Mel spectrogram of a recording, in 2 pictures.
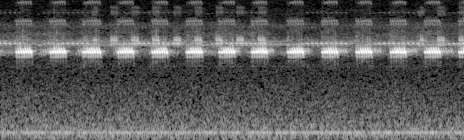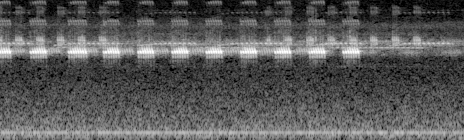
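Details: Deep-night autumn grass insects in Changnyeong, Gyeongsangnam-do, Korea: a steady train of shrill, high pulsed chirps near three per second that stops near the end, leaving a softer insect chorus and a faint low hum.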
